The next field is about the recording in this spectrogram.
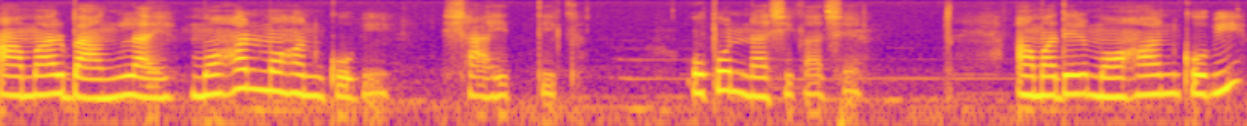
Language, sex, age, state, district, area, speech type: Bengali, female, 18-30, West Bengal, Birbhum, urban, spontaneous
